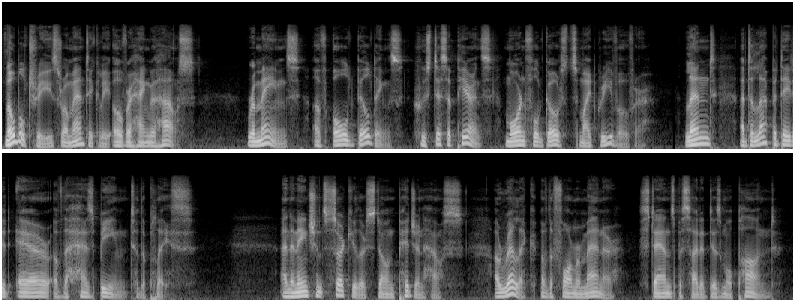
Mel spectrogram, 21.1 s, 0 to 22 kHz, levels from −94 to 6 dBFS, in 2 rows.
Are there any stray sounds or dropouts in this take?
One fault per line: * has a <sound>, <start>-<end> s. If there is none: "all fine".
all fine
